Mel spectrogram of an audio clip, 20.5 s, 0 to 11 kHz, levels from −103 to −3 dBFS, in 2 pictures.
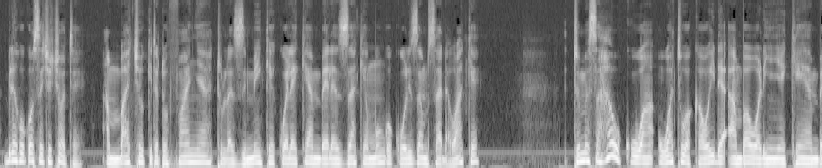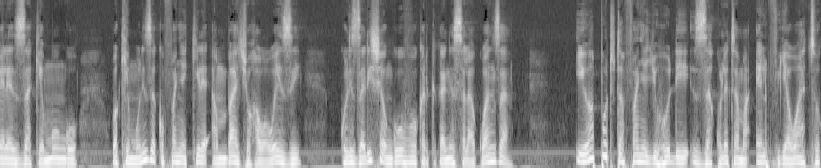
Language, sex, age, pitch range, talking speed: Swahili, male, 30-49, 100-125 Hz, 125 wpm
